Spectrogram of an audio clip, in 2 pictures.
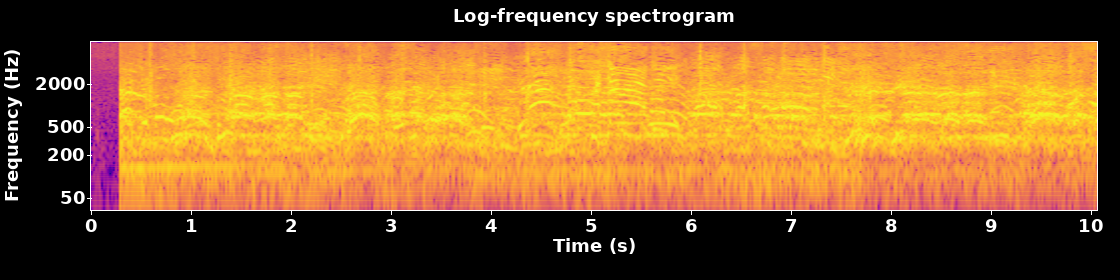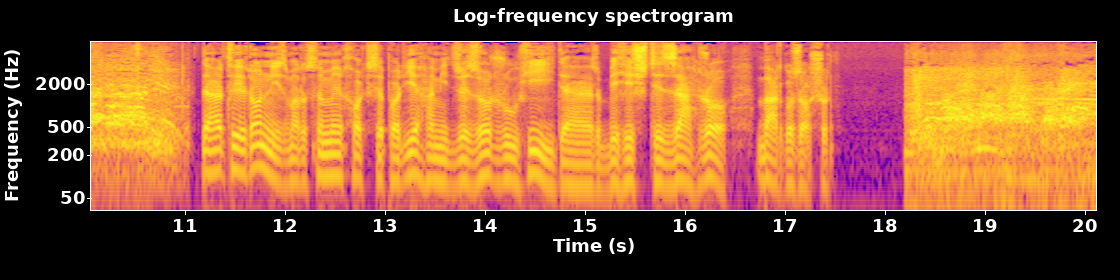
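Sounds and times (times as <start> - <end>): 
crowd chanting protest slogans at a funeral: 0.3 - 11.0, 18.2 - 20.1
speech: 11.3 - 17.6.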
